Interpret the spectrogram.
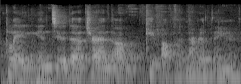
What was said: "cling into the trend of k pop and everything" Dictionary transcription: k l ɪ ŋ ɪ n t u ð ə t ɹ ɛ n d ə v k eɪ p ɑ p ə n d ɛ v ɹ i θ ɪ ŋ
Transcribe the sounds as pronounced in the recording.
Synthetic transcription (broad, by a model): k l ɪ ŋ ɪ n t u ð ə t ɹ ɛ n d ə v k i p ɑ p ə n ɛ v ɹ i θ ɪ ŋ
